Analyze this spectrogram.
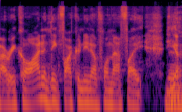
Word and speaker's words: Fakhretdinov: He's also got the win against Renat Fernandinov. I can't think how to say his name. Fakhretdinov.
